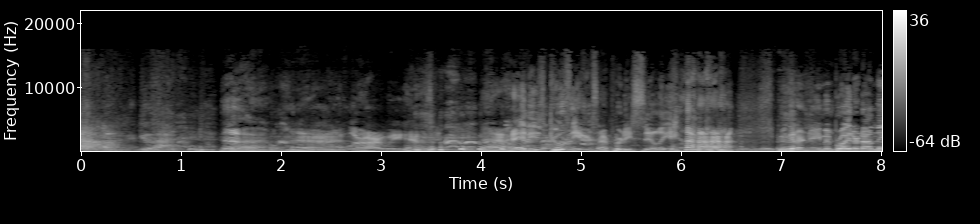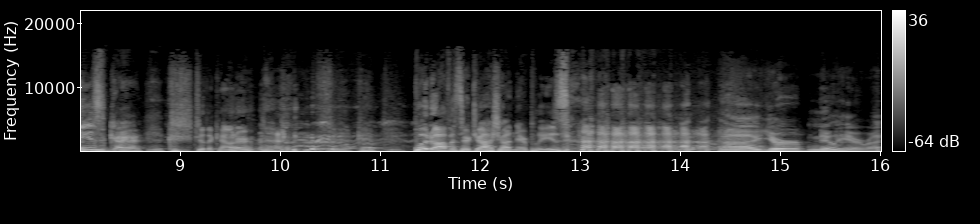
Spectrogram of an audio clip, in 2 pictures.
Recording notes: Recorded Live at Coldtown Theatre. Join us for a live episode at the Coldtown Theatre in Austin, TX!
